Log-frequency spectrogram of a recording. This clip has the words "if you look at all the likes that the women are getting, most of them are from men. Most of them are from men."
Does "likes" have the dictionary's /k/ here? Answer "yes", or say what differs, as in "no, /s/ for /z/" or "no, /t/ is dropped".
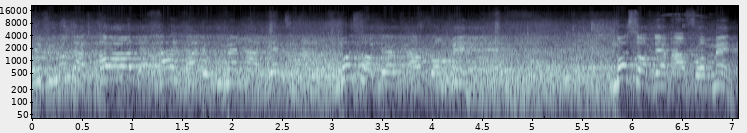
no, /k/ is dropped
